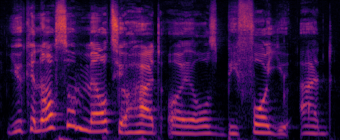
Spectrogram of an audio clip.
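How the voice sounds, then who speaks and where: A woman's voice: mid-range voice, lively intonation, measured pace, mellow. A woman with a cold, hosting a casual tutorial vlog, chatty and rambling, often correcting herself. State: has a cold. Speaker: skincare maker, channel host.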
